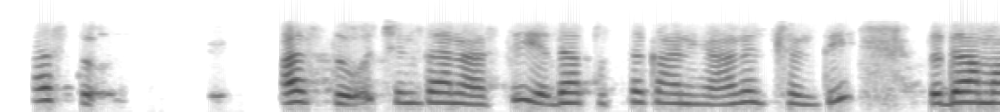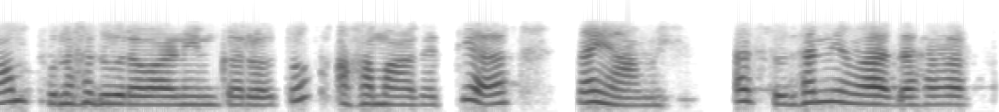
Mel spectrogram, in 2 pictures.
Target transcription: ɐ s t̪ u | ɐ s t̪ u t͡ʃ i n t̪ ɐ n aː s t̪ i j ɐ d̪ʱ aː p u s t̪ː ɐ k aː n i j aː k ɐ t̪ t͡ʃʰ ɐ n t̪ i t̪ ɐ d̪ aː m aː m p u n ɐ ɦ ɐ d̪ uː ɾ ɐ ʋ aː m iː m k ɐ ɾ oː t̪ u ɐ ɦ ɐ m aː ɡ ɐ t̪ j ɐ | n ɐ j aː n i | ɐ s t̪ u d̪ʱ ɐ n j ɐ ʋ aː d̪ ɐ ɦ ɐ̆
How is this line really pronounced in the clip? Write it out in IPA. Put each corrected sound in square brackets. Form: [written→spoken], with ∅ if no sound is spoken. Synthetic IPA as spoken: ɐ s t̪ u | ɐ s t̪ u t͡ʃ i n t̪ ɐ n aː s t̪ i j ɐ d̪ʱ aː p u s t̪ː ɐ k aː n i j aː [k→ɡ] ɐ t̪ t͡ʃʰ ɐ n t̪ i t̪ ɐ d̪ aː m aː m p u n ɐ ɦ ɐ d̪ uː ɾ ɐ ʋ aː [m→ɳ] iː m k ɐ ɾ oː t̪ u ɐ ɦ ɐ m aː ɡ ɐ t̪ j ɐ | n ɐ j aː [n→m] i | ɐ s t̪ u d̪ʱ ɐ n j ɐ ʋ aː d̪ ɐ ɦ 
